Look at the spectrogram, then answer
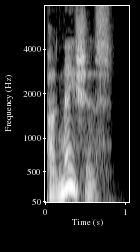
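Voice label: "pugnacious", British English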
